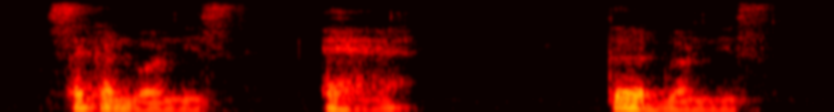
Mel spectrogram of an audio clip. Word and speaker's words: Ä: Second one is Ä. Ä. How it sounds? It sounds as English cat. So it is not A, it is Ä. Cat. Or hand, the pronunciation Ä. Ä.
